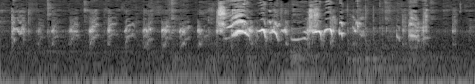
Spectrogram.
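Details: Pet cockatiel, its sex in question, giving a fast train of soft ticking chirps, then a loud burst of slurred, warbling whistles and squeaks before settling back to quiet notes.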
